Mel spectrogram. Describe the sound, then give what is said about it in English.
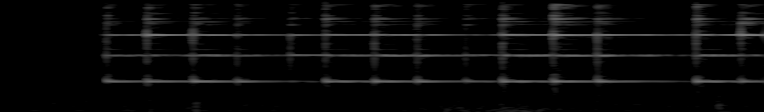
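A bright metallic cowbell clanks repeatedly in an uneven rhythm, ringing clear with sustained tones between strikes and no voices present. “So many bells. That was cowbell.”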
